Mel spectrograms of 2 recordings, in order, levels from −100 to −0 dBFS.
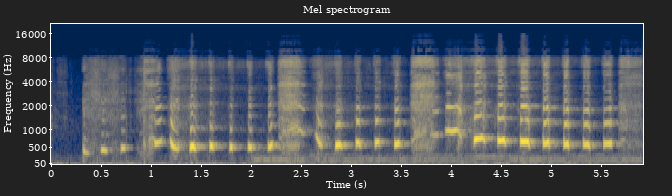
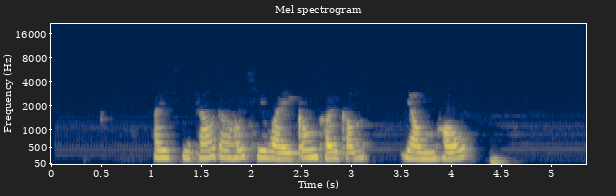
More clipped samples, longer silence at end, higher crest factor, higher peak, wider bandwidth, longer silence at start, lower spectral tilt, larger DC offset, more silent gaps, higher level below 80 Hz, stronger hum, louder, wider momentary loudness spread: neither; second, 0.05 s vs 0.85 s; about the same, 16 dB vs 16 dB; first, 0 dBFS vs -6 dBFS; first, 8.8 kHz vs 2.8 kHz; second, 0.3 s vs 1.05 s; second, -1 dB/octave vs -14.5 dB/octave; neither; neither; about the same, -54 dBFS vs -56 dBFS; neither; first, -16 LUFS vs -21 LUFS; about the same, 14 LU vs 14 LU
